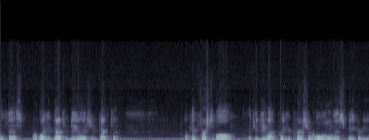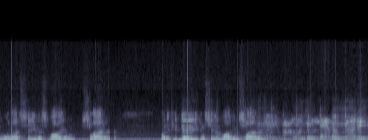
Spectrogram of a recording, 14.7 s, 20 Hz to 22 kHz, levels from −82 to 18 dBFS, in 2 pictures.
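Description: At 2.87 s and again at 9.57 s, there is a short stall from a late packet. The jitter buffer ran dry. The last sound is held for 60 ms, then 80 ms, and then resumes where it left off. Nothing is lost. At 9.68 s, short concealed packet loss follows. About 40 ms never arrived, and 10 ms was filled by extending the preceding sound. This leaves a brief smear as playback catches up.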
